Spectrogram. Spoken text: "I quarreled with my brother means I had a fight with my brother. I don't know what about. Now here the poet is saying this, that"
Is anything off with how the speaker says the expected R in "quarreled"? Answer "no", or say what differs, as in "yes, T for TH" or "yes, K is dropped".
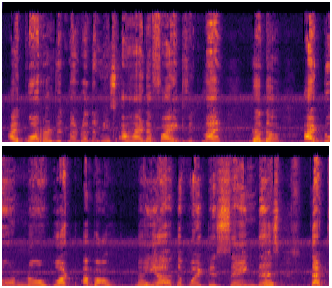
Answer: no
